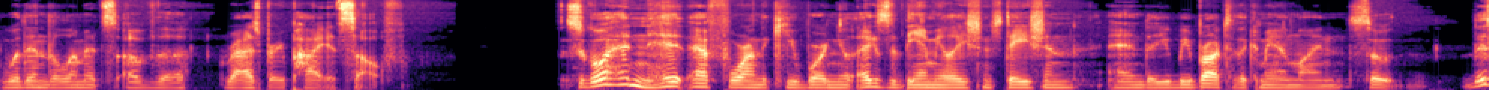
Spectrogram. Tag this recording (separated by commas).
inside a small room, Speech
